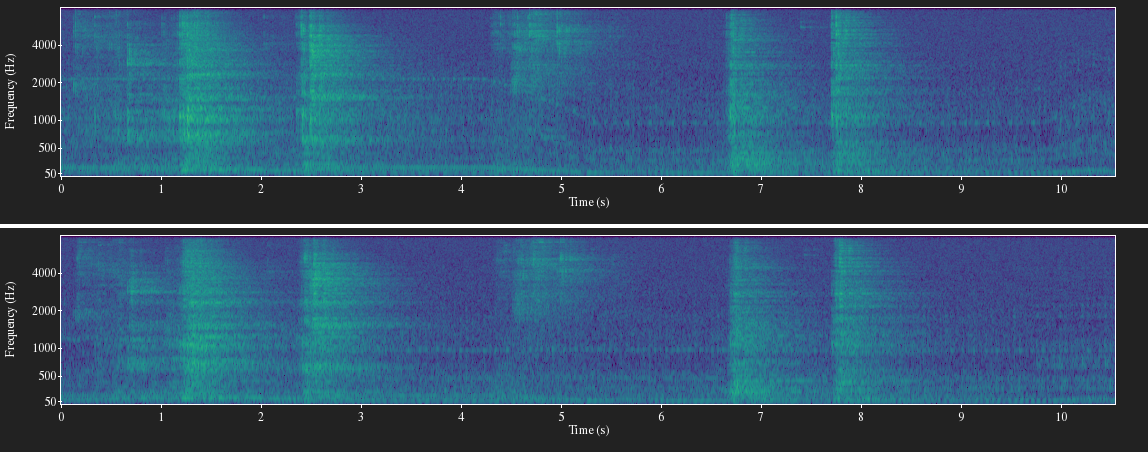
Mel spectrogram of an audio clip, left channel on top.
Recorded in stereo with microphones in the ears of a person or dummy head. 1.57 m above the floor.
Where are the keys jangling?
60° left (ahead or behind), 8 m.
